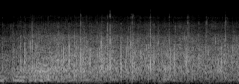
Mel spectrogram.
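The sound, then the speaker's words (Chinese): Steady audience applause encouraging a performer who is about to sing, a dense, even patter of many hands clapping at a consistent loudness, with some voices mixed into the crowd noise. “要不您再鼓励鼓励我吧？”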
